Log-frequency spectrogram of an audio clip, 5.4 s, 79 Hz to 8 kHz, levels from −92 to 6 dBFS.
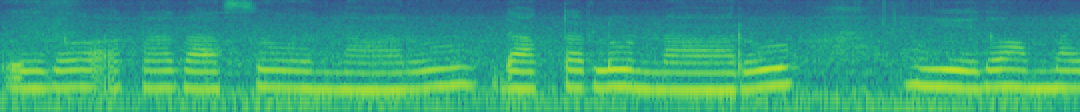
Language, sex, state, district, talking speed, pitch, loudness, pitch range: Telugu, female, Andhra Pradesh, Sri Satya Sai, 90 wpm, 220 Hz, -14 LUFS, 210-225 Hz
